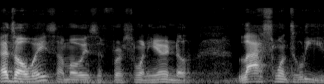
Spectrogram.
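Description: Pitch varies in an ordinary way as the man talks. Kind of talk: casual vlog chat. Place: church. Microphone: phone near.

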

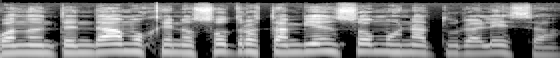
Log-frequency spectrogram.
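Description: This is a man speaking. The background is quiet. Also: dry sound with no echo. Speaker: poet. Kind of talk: spoken-word poetry reading. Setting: poetry festival reading. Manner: rhythmic, incantatory delivery with repeated refrains; intimate, reflective, tender. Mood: calm, reflective, intimate. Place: garden. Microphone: handheld.

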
